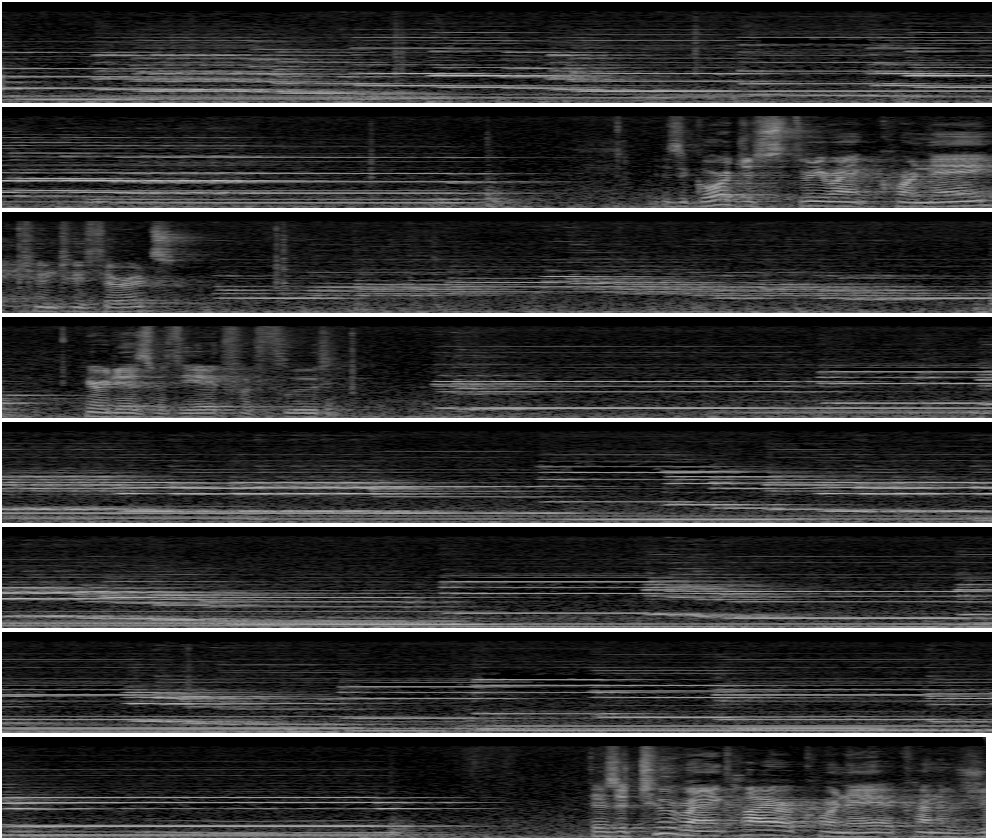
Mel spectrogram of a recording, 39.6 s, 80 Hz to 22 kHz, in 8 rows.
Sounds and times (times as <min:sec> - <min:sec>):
Classical music: 0:00.0 - 0:08.0, 0:11.0 - 0:15.6, 0:17.0 - 0:37.5
Piano: 0:00.0 - 0:08.1, 0:11.0 - 0:15.5, 0:17.0 - 0:37.4
Organ: 0:00.0 - 0:09.2, 0:10.0 - 0:39.5
Speech: 0:08.2 - 0:10.9, 0:15.3 - 0:16.6, 0:37.6 - 0:39.5.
